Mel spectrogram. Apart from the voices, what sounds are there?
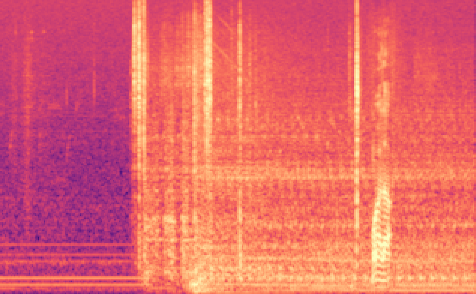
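van engine starting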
